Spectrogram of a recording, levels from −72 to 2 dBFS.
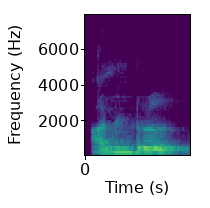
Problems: low volume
